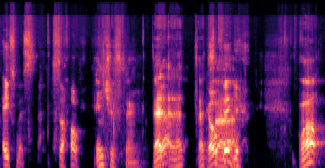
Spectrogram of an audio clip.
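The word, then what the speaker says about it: Abmas: spelled a b m a s but it's pronounced asmus so interesting go figure well I I might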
